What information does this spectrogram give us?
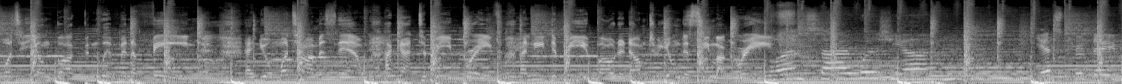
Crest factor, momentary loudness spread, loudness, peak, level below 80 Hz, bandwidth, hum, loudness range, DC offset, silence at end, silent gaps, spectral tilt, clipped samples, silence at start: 12 dB; 3 LU; -12 LUFS; 0 dBFS; -16 dBFS; over 20 kHz; none; 1 LU; under 0.1%; 0 s; none; -4 dB/octave; under 0.1%; 0 s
